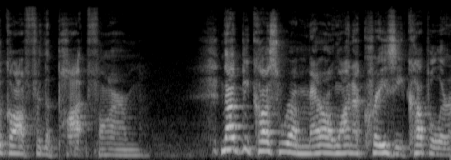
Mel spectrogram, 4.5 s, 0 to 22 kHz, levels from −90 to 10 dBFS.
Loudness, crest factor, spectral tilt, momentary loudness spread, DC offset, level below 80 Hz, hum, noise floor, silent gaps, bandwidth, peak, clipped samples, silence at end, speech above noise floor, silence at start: -25 LUFS; 18 dB; -4.5 dB/octave; 14 LU; under 0.1%; -76 dBFS; none; -58 dBFS; none; 18 kHz; -8 dBFS; under 0.1%; 0 s; 33 dB; 0 s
